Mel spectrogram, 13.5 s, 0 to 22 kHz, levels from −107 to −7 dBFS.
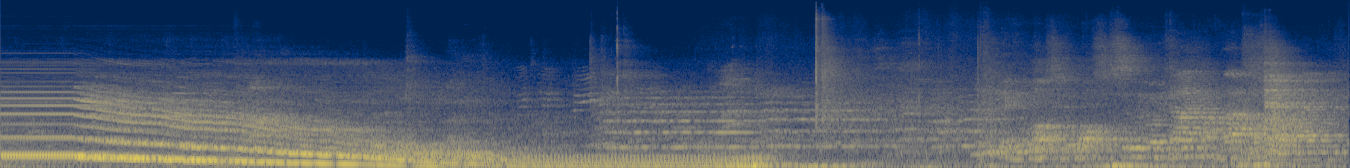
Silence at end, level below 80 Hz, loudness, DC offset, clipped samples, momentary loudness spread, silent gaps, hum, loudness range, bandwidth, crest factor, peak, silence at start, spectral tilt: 0 s; -40 dBFS; -33 LUFS; under 0.1%; under 0.1%; 17 LU; none; none; 13 LU; 10 kHz; 16 dB; -16 dBFS; 0 s; -8.5 dB/octave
